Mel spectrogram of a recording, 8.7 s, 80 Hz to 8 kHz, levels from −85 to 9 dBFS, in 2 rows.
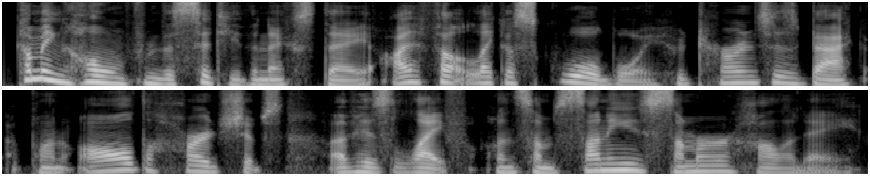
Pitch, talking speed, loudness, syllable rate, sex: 145 Hz, 200 wpm, -20 LUFS, 4.7 syllables/s, male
